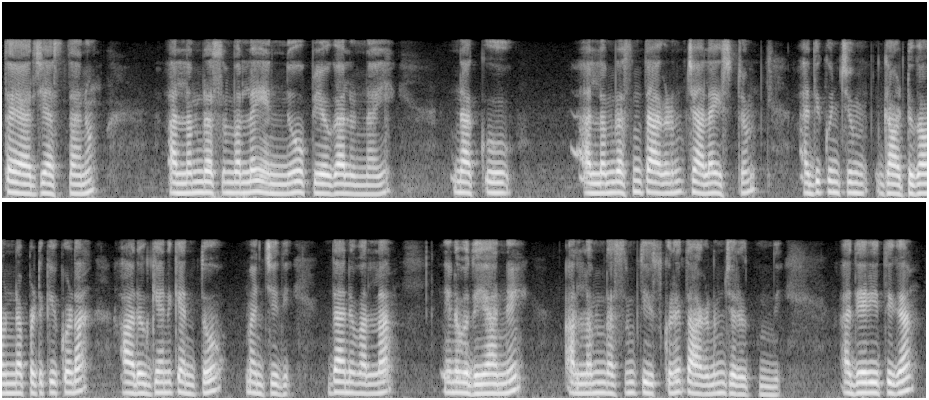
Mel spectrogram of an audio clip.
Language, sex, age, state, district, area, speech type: Telugu, female, 30-45, Andhra Pradesh, East Godavari, rural, spontaneous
